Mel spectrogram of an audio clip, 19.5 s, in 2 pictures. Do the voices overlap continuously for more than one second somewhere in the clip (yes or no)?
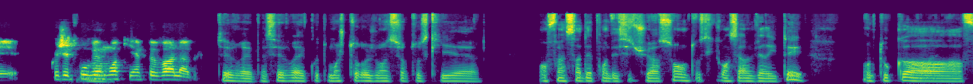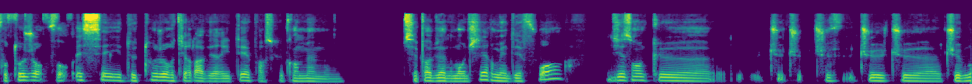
no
